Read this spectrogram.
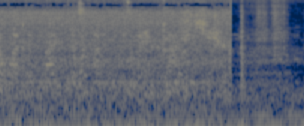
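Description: A young woman talks.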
